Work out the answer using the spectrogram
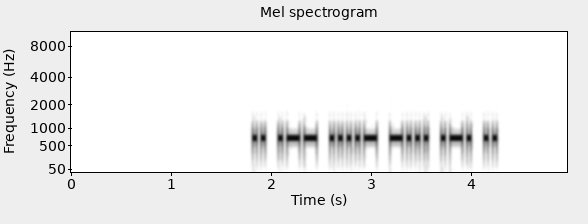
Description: Morse code, heard as a keyed tone, about 28 wpm, 700 Hz. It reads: IW4BRI
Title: DXCC-100 Call Signs - 6 Characters - 28wpm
